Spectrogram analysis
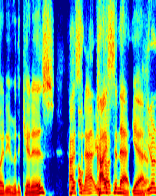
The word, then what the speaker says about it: Kai Cenat: Kai Cenat is how you say it?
